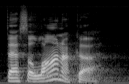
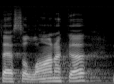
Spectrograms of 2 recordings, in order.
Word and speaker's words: Thessalonica: They may have pronounced it Thessalonica. There are two accepted pronunciations. Thessalonica may have been her pronunciation. We normally refer to Thessalonica as Thessalonica or the Thessalonians, but he named the city for his wife, Thessalonica or Thessalonica.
